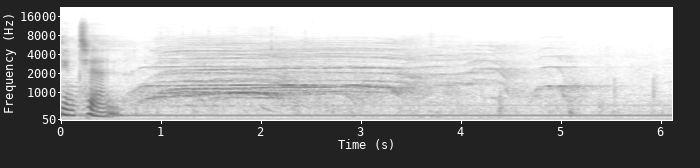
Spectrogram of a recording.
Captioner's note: audience members shouting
